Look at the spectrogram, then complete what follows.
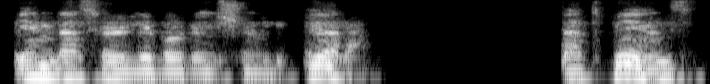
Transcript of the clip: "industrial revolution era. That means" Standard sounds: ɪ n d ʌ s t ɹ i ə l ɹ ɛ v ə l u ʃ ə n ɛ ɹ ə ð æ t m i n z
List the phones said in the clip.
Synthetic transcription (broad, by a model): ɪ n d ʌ s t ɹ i l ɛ b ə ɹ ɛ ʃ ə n ɛ ɹ ə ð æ t m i n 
